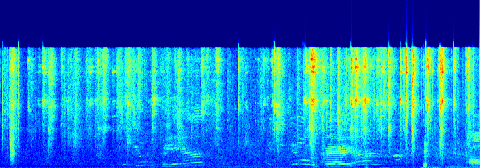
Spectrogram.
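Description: Miniature schnauzer puppies at play: a few short, bending whines about two seconds in and again about four seconds in, among rapid clicks and jingling from their collar tags.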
